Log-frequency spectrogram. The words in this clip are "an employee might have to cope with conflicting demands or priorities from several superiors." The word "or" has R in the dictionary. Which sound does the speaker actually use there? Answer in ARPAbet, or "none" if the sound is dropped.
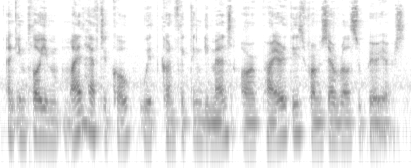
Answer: R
